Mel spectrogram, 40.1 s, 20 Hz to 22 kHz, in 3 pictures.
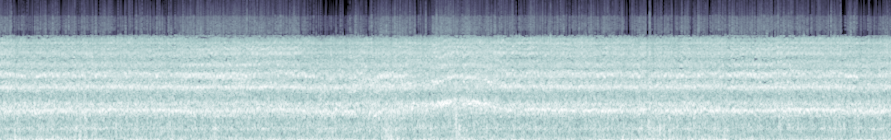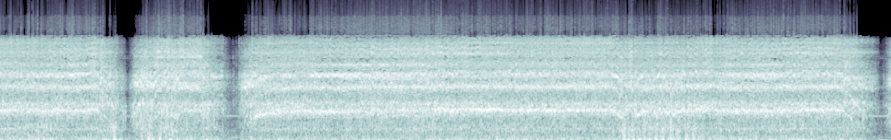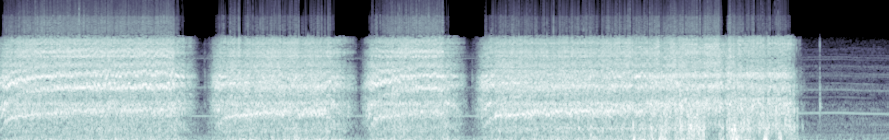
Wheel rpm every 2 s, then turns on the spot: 230, 220, 220, 270, 230, 230, 230, 160, 150, 220, 230, 220, 220, 130, 170, 160, 120, 170, 240, 110.
none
